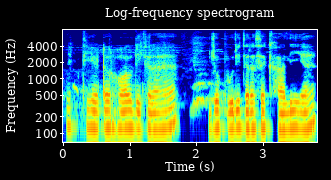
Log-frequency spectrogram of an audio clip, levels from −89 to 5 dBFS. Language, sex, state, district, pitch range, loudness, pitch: Hindi, male, Chhattisgarh, Balrampur, 125-135 Hz, -21 LUFS, 125 Hz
